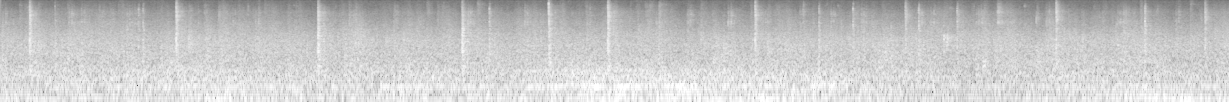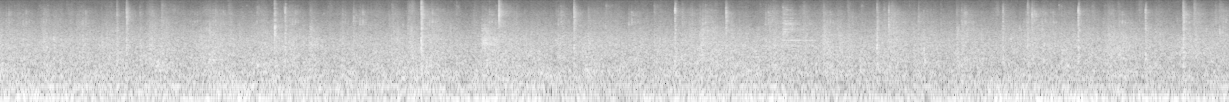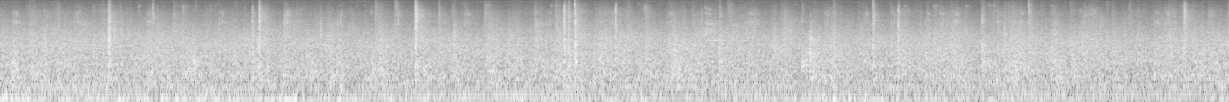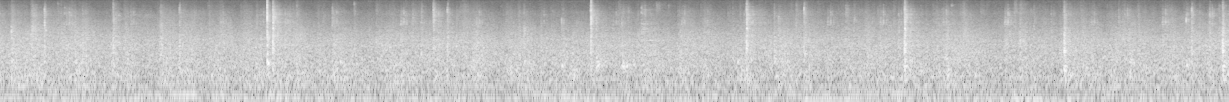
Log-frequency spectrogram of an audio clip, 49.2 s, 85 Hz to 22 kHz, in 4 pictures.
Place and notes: Beitou - rainy day
rainy day, Zoom H6 MS +Rode NT4, Binaural recordings
Taipei City, Taiwan, 6 March, 16:22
